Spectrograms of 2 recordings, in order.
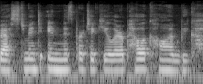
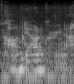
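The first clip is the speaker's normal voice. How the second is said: softer, whispered calm down Karina; whispered self-talk; 10 dB quieter, faster than usual. Real, not acted. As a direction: hush yourself. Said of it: "It's like".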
